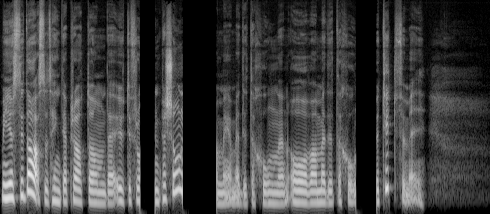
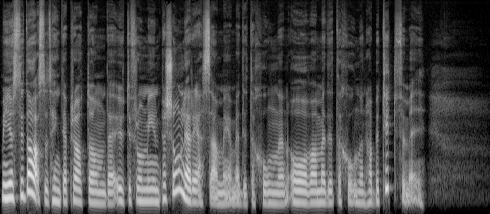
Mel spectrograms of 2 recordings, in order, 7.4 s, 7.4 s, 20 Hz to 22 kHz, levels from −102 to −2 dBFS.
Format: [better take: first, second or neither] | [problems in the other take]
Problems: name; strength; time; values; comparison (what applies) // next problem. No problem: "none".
second | audio cutting out; at 2 s, at 2.5 s for 0.5 s and at 5.5 s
